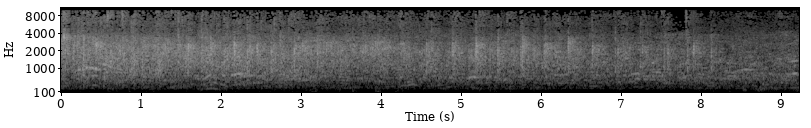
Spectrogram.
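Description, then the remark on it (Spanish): Sustained audience applause fills the whole stretch, a dense wash of many hands clapping steadily at a fairly even level, with a faint murmur of voices mixed into the crowd noise. “Pido un fuerte aplauso para ella, por favor.”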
